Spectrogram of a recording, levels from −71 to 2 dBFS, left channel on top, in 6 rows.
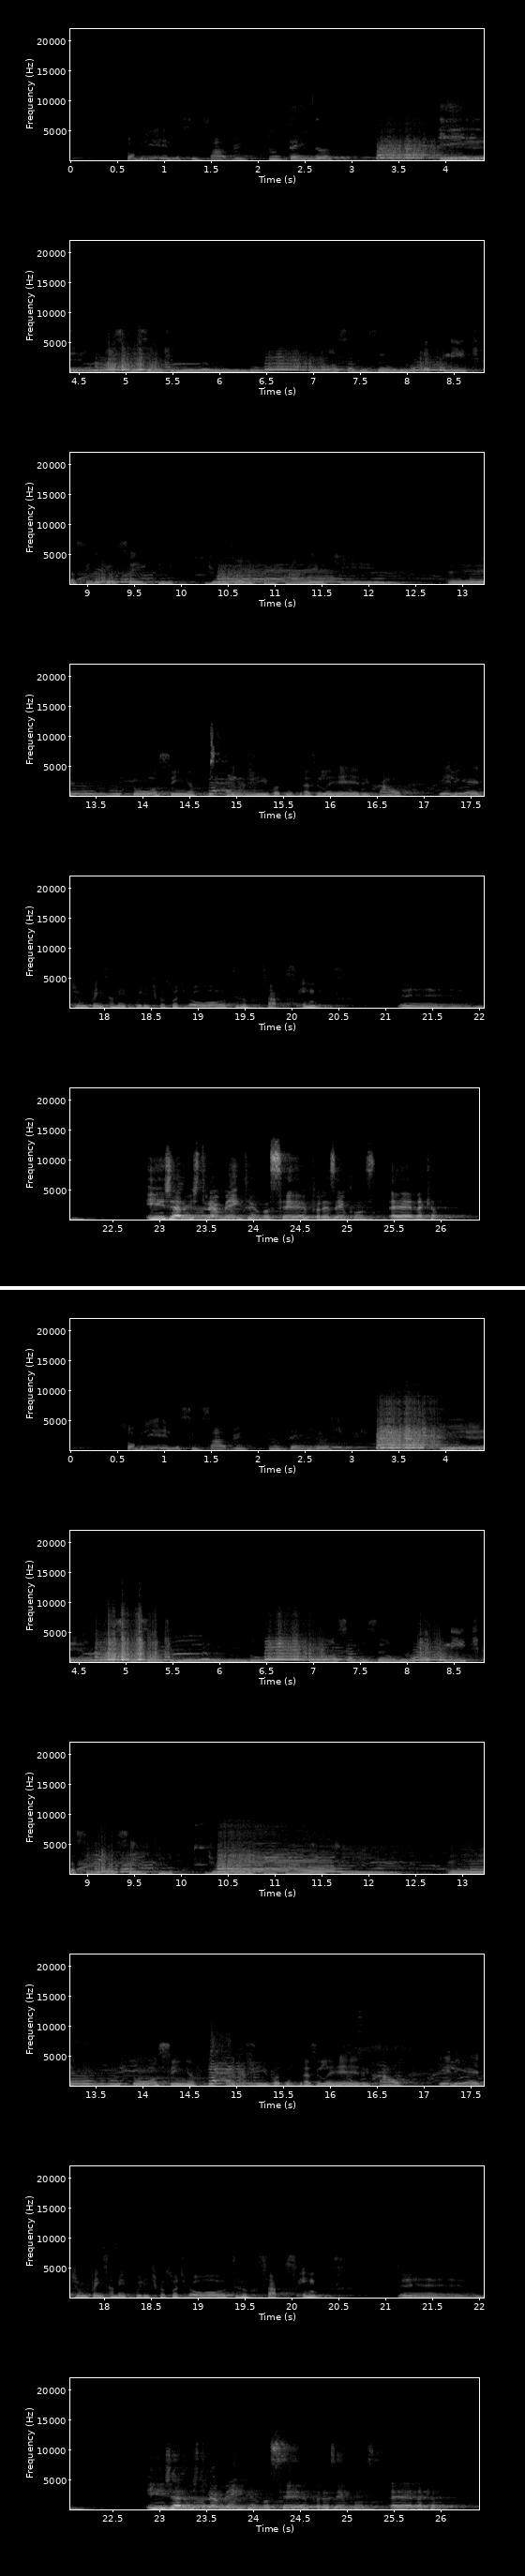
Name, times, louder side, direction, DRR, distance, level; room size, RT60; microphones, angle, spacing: voice 1, 0.5-1.9 4.0-12.4 12.8-14.8 15.1-20.6 21.1-22.2 23.4-23.8, right 1 dB, 15° right, 10 dB, 0.9 m, -39 dB
voice 2, 2.1-2.8 3.9-4.5 14.9-15.2 22.9-26.0, left 2 dB, 50° left, 5 dB, 2.3 m, -32 dB
sound 1, 2.2-5.9 6.2-6.3 6.5-7.6 7.9-18.3, right 6 dB, 80° right, 0.7 m, -38 dB
27.0 x 20.5 x 8.4 m, 1.4 s
head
